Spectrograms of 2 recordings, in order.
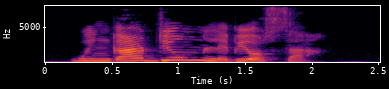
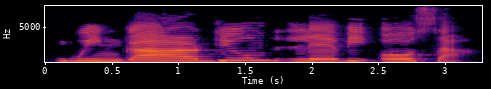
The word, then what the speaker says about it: Wingardium Leviosa: «Wingardium Leviosa», gritó, agitando sus largos brazos como un molino. «Lo estás diciendo mal». Harry oyó que Hermione le reñía. «Es Wingardium Leviosa. Pronuncia gar más claro y más largo».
